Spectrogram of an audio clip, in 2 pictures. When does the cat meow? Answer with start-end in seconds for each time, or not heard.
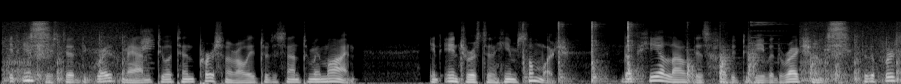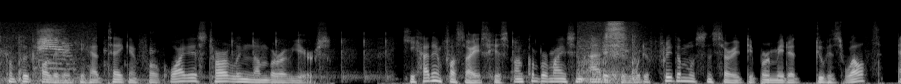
0.0-1.6, 8.0-10.0, 14.8-15.6.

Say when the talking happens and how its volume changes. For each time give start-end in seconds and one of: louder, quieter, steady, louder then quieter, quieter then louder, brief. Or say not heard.
0.1-17.9 steady.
